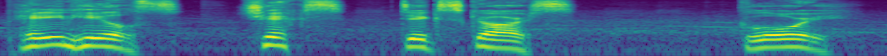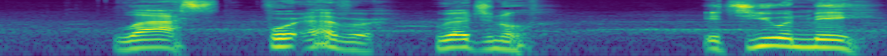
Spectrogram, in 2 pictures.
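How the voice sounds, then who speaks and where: Man playing a cocky, slow-talking teen quarterback. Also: on the high side. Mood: cocky, determined. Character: cocky, swaggering teenage football quarterback. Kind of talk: audio drama acting.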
